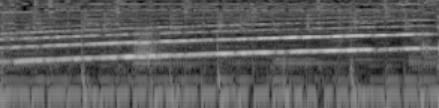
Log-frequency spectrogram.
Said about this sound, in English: Fire alarm.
